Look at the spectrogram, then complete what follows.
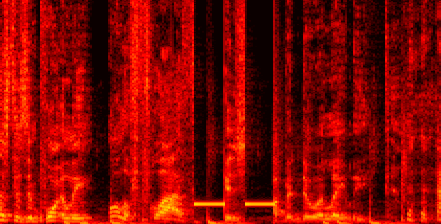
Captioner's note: beep; laughs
